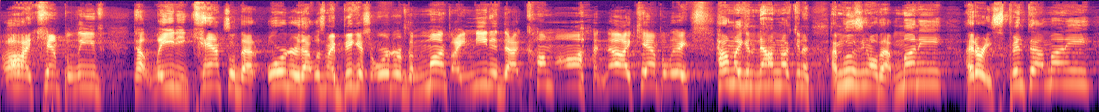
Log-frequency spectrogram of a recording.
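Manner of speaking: high, fast, exasperated self-pity with laughs; mock frustrated griping. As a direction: ham up your own whining about the lost sale. Retold self griping over canceled order.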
